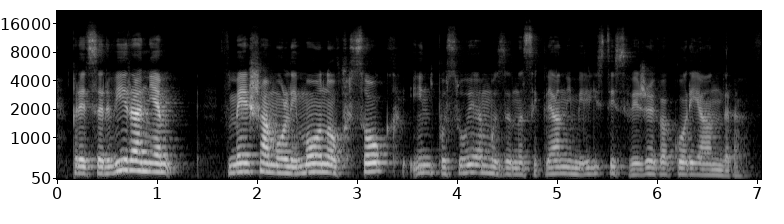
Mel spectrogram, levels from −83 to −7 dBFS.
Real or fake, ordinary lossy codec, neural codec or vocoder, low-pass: real; none; none; 19.8 kHz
